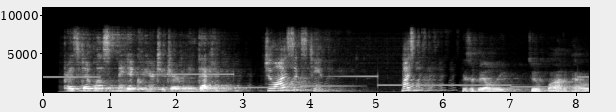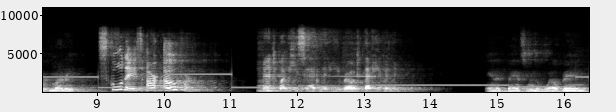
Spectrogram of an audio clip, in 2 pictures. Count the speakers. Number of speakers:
three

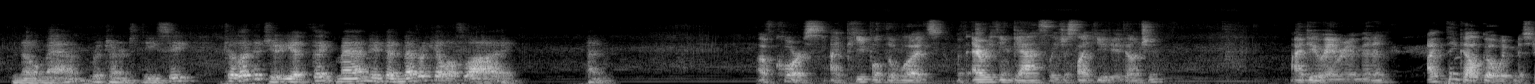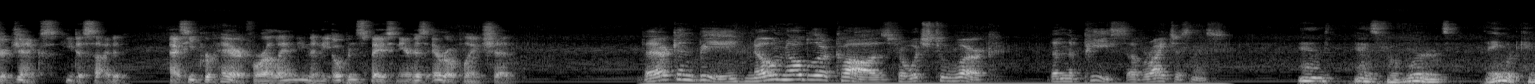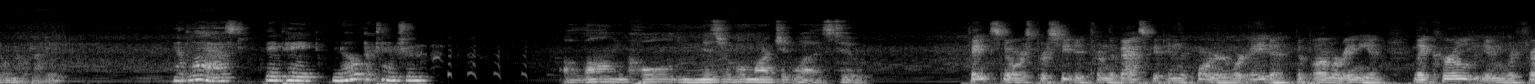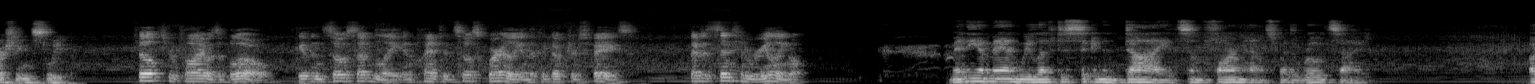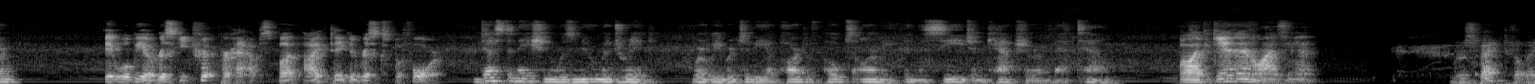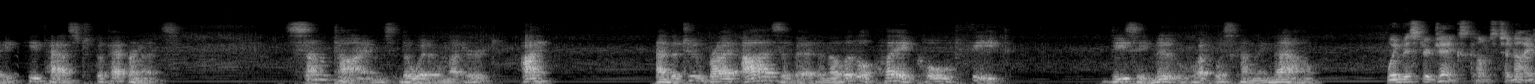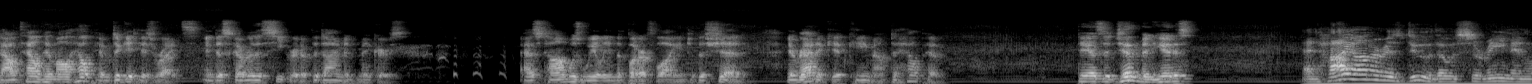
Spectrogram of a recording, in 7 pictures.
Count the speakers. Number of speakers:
eight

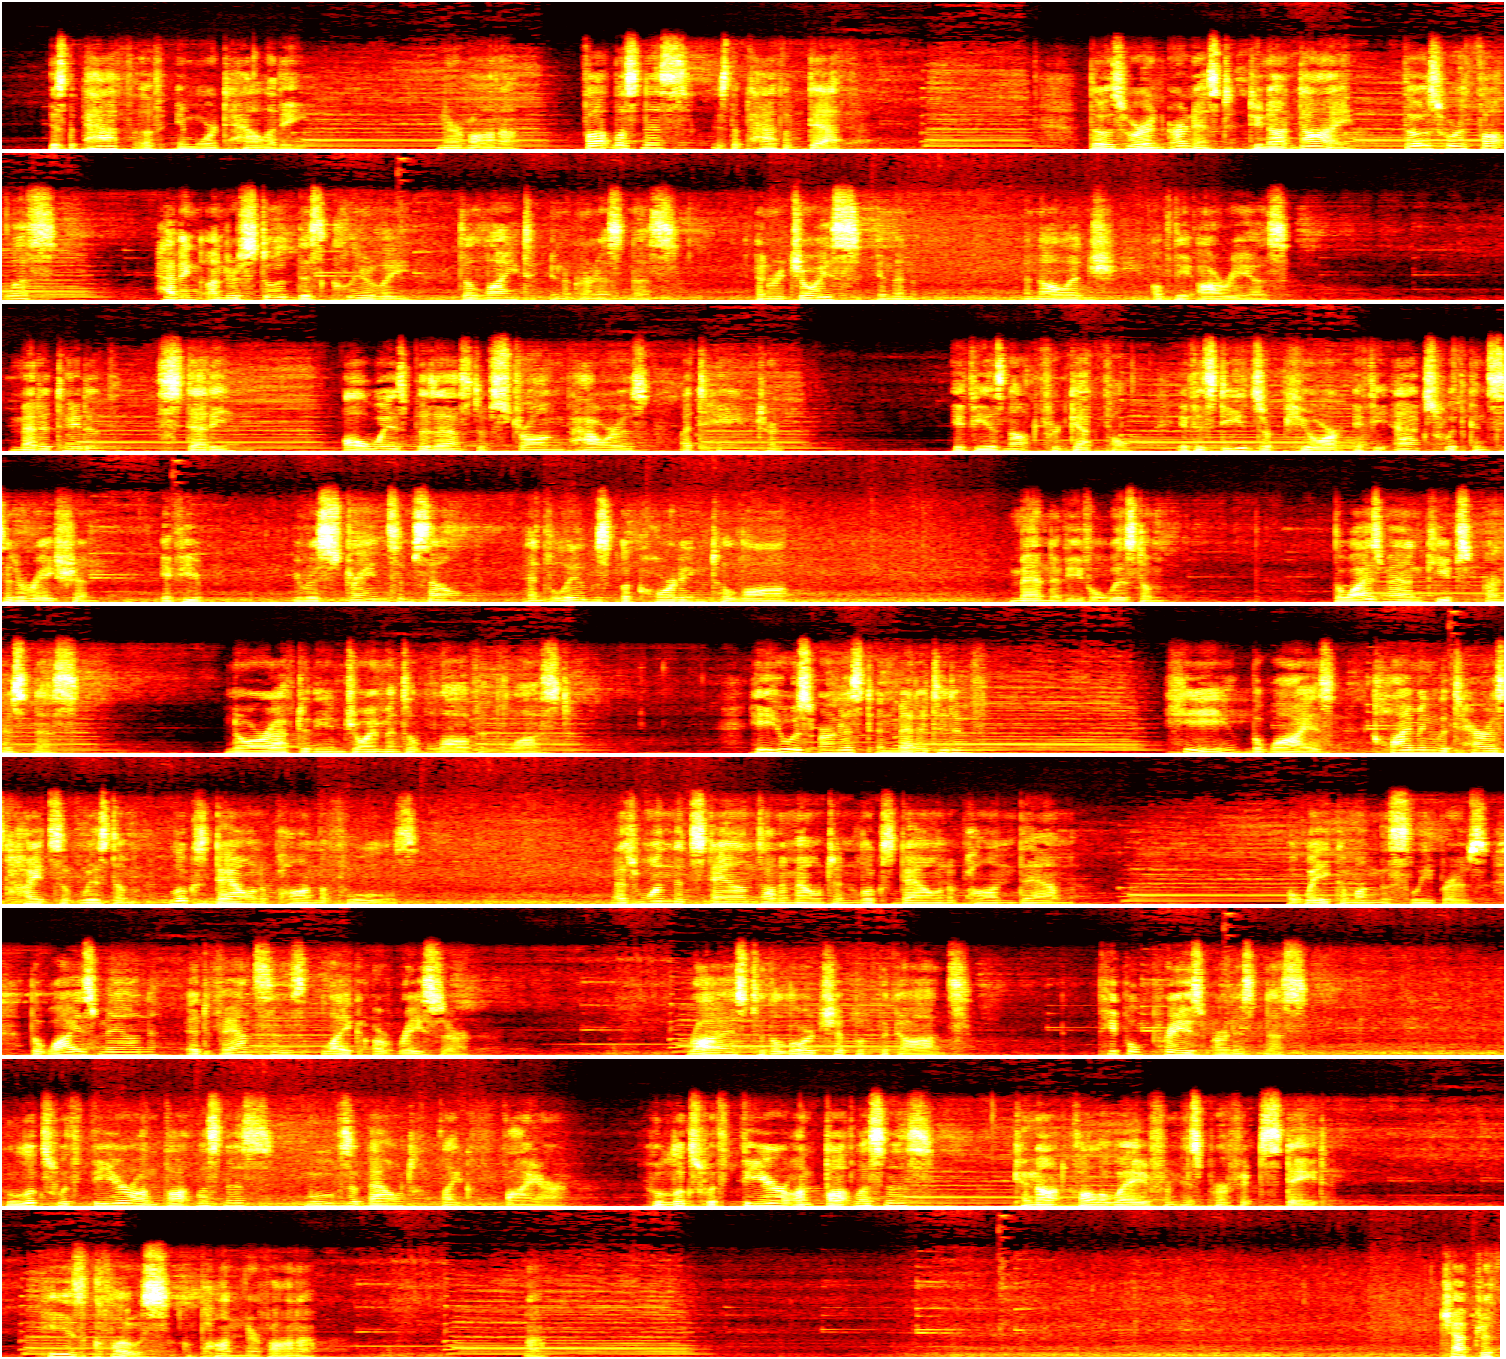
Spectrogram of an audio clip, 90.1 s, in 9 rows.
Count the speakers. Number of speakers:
one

